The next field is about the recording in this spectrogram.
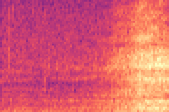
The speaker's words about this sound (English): Fuck, still a little bit sick. Still coughing a little bit. If you listened to the last episode, I was doing that a lot more.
